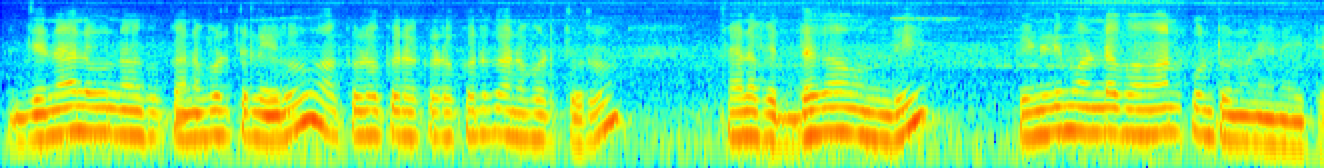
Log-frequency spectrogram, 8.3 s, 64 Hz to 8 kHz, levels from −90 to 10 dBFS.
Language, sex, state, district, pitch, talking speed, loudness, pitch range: Telugu, male, Telangana, Nalgonda, 160 Hz, 110 wpm, -18 LUFS, 150-175 Hz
